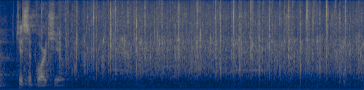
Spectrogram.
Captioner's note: audience clapping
